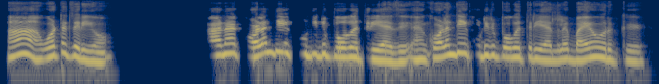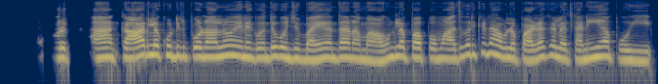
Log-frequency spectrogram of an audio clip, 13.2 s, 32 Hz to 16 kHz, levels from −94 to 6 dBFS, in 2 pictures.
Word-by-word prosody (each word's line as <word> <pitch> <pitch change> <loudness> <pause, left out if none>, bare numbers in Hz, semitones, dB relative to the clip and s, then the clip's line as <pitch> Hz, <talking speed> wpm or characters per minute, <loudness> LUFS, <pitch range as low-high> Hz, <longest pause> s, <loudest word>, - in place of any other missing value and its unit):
ஆ. - - +4 0.3
ஓட்டத் 265 +1 +1
தெரியும். 180 -4 0 1.1
ஆனா, 295 +3 +4 0.2
கொழந்தைய 330 +6 +4
கூட்டிட்டு 285 0 -1
போக 235 0 +4
தெரியாது 190 -4 +1
என் 205 -1 -1
கொழந்தைய 290 +7 +3
கூட்டிட்டு 270 0 -2
போக 240 0 +2
தெரியாதுல! 205 -2 -1
பயம் 235 +5 +2
இருக்கு. 185 -1 -6 0.8
ஒரு 230 - 0 0.3
அ. - - +4 0.2
கார்ல 270 +6 +5
கூட்டிட்டு 250 -3 -2
போனாலும், 245 +3 +1
எனக்கு 230 -2 -1
வந்து 235 +3 -1
கொஞ்சம் 215 -2 -1
பயம் 220 +3 -1
தான். 230 -1 0
நம்ம 205 -1 -2
அவுங்கள 240 +6 -1
பாப்போமா! 220 -1 -2
அதுவரைக்கும், 285 +7 -4
நான் 280 - +2
அவ்ளோ, 220 -3 -2
பழகல 230 +2 -1
தனியா 240 +5 0
போயி. 195 -2 -4
235 Hz, 155 wpm, -22 LUFS, 210-265 Hz, 1.1 s, கார்ல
